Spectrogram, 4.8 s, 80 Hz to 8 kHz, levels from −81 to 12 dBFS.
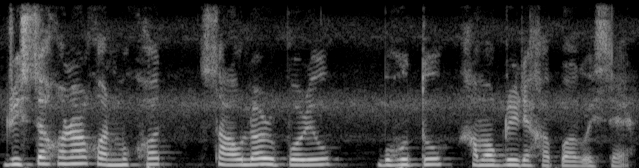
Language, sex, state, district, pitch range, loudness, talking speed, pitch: Assamese, female, Assam, Sonitpur, 245-275 Hz, -18 LUFS, 115 wpm, 260 Hz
